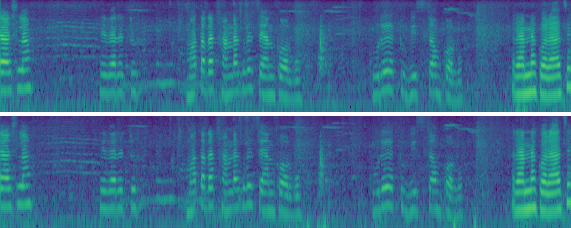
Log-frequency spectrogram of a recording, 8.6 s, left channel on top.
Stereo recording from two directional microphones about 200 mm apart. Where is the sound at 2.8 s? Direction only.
15° right (ahead or behind).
